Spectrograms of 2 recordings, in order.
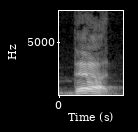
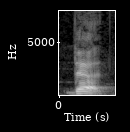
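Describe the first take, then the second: The two takes are said the same way.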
